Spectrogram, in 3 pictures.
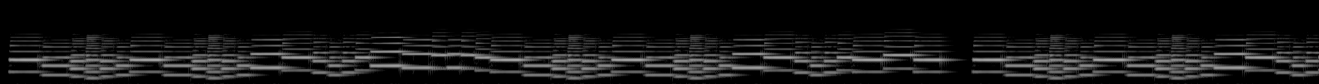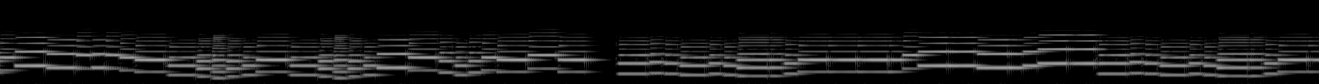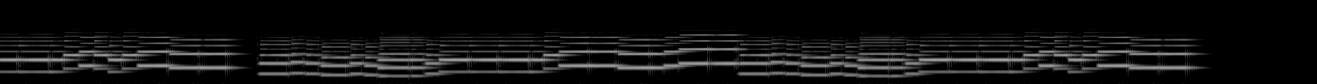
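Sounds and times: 
polka music: 0:00.1 - 0:38.4.

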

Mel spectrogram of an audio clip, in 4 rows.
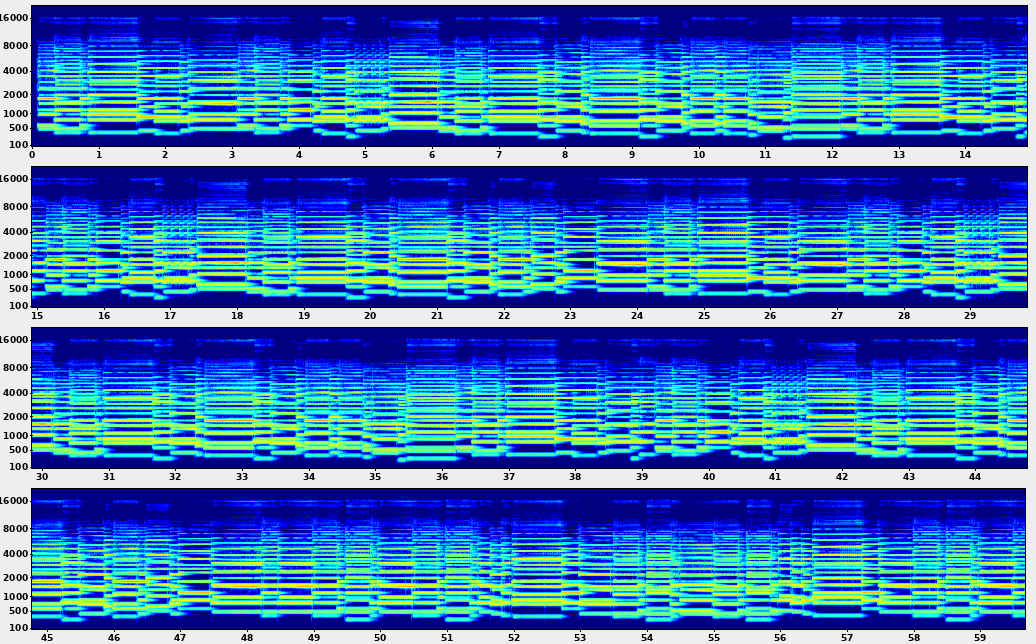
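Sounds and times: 
polska folk dance tune: 0:00.1 - 0:59.6.

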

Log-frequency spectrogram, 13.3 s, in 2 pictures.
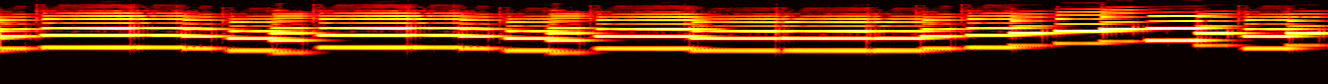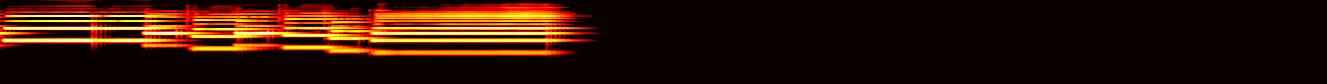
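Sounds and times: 
waltz in G major: 0:00.1 - 0:09.4.

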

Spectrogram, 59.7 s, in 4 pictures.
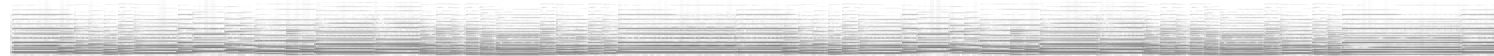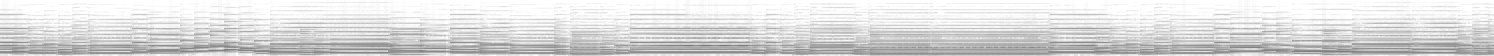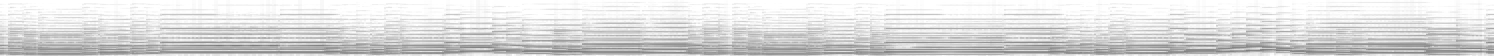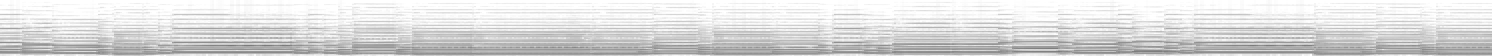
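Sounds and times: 
Swedish polska folk song: 0:00.2 - 0:59.7.

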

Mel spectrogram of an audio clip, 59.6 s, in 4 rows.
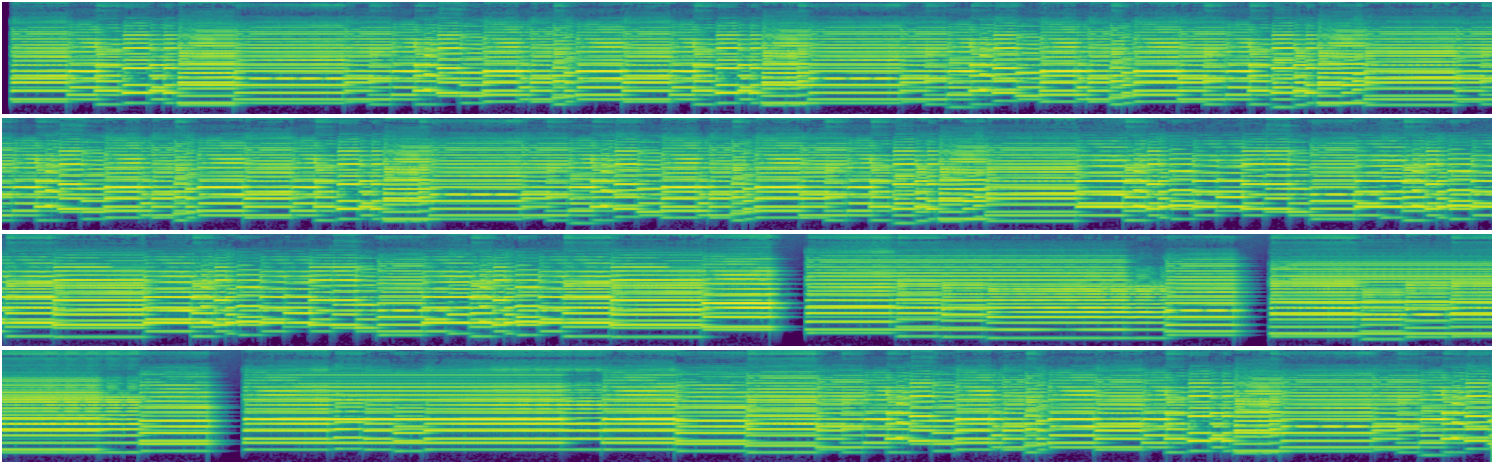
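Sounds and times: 
folk dance music: 0:00.2 - 0:59.5.

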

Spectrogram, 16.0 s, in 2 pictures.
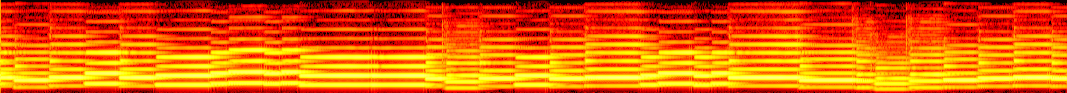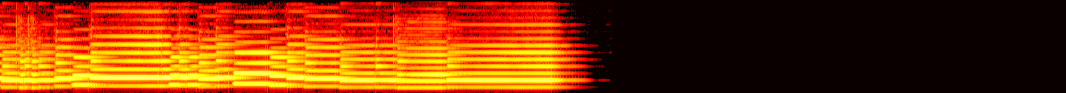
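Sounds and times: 
polska folk dance tune: 0:00.0 - 0:12.2.

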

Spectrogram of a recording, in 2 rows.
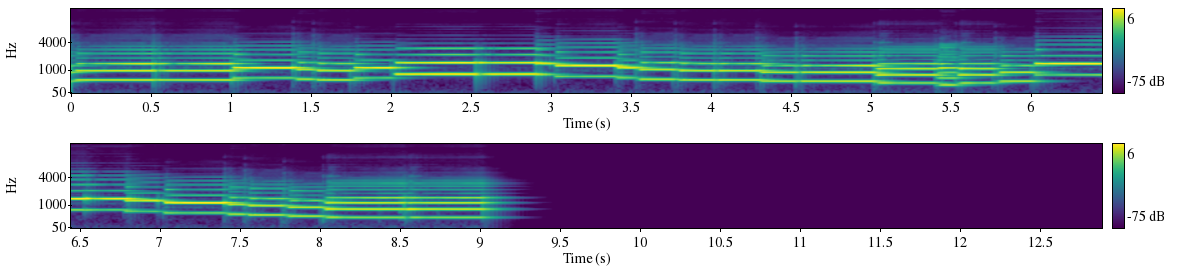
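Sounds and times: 
polka music: 0:00.0 - 0:09.2.

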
